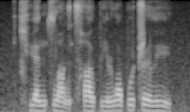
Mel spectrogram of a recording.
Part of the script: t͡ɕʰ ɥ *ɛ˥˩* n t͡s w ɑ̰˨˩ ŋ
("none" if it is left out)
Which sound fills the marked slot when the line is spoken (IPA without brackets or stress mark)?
ɛ˧˥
